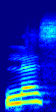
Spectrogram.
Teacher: سین پہ تشدید ہے، سین میں سیٹی اور شدت ہوگی. لس، س زبر زیادہ نہیں کھینچی جائے گی.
